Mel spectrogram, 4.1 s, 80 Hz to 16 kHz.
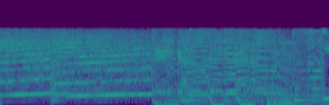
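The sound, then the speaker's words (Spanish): Formula 1 engines roar at high revs at the Austrian Grand Prix, a dense, continuous mechanical whine with shifting pitch, joined halfway through by heavier low rumbling pulses, loud with no voices. “113 días después del fallido inicio de temporada, rugen los motores de la Fórmula 1 con el Gran Premio de Austria.”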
